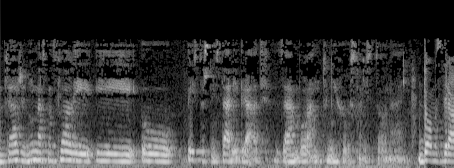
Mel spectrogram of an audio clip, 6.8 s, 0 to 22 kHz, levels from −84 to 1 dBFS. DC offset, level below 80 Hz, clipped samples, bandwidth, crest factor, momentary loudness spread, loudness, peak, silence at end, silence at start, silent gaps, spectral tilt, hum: 0.3%; -40 dBFS; under 0.1%; 8.8 kHz; 12 dB; 8 LU; -19 LUFS; -6 dBFS; 0 s; 0 s; none; -6 dB/octave; none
